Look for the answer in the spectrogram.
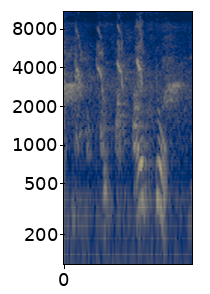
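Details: Muscovy ducklings (chicks) on a farm in Kamrup, Assam, give high, thin peeps that slur downward, about four or five in quick succession, over a faint steady whine.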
